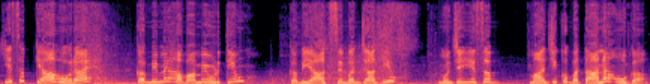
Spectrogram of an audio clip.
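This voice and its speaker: A woman's voice: expressive, moderate pace, soft background music. A woman voicing a sweet, innocent young expectant daughter-in-law in a cartoon story. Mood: astonished. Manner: high, wondering, innocent.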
